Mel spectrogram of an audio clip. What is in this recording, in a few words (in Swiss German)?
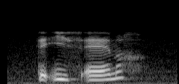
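"iseimer", Alsace Bas Rhin; vin; seau à glace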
